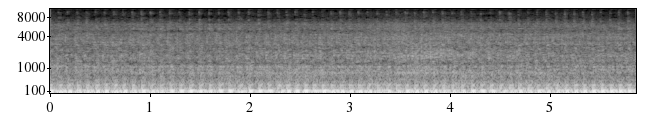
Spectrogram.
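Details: Motorcycle clutch noise: steady engine running with a loose, uneven rattle at roughly three to four per second, clutch clatter.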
